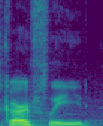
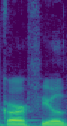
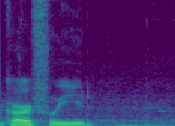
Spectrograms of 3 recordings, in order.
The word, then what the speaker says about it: Garfle: I pronounced your name wrong before. It's Garfle. You're not Garfield. You're Garfle.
